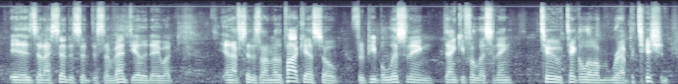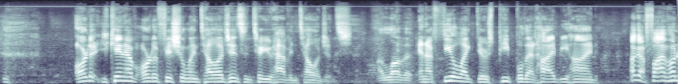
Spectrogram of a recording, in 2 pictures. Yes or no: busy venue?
yes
